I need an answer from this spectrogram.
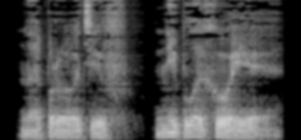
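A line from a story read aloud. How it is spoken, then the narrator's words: Mocking objection. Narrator (Russian): возразил Конрад насмешливо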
